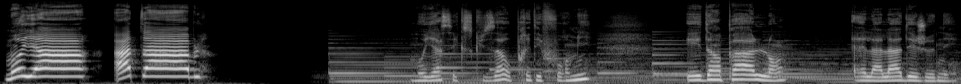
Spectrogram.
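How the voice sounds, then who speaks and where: A woman narrating a children's audiobook in a gentle, expressive reading voice. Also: on the low side, a little slow, pauses often, faint music behind. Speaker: storyteller.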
